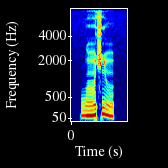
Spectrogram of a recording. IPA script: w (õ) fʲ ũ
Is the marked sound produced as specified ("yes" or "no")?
yes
